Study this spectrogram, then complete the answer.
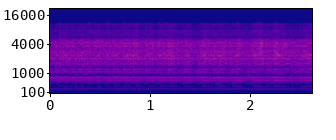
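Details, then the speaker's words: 2004 Apple PowerBook laptop hard drive: a constant high whirring grind with a rough buzzing edge and intermittent clicking, quieting when cooled and returning; an extreme spindle bearing failure, at first mistaken for a failing fan. "Anyways, that is an extreme hard drive bearing failure. They usually aren't that loud."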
